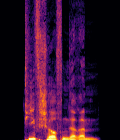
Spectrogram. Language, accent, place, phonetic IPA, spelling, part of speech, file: German, Germany, Berlin, [ˈtiːfˌʃʏʁfn̩dəʁəm], tiefschürfenderem, adjective, De-tiefschürfenderem.ogg
- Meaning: strong dative masculine/neuter singular comparative degree of tiefschürfend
